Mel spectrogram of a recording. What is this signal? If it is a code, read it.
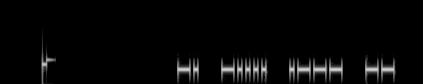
Morse code, heard as a keyed tone, about 31 wpm, spaced as for 22 wpm, 700 Hz. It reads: N6JM
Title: USA Call Signs - 4 Characters - 2x Character Spacing - 30wpm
